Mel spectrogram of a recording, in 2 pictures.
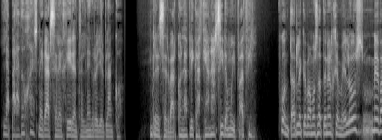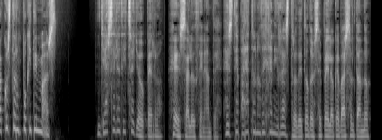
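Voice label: Spanish Europe General; GoLocalise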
